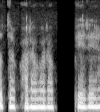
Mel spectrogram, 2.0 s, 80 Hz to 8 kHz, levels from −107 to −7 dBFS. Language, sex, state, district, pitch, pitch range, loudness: Hindi, female, Bihar, Araria, 225 Hz, 215-230 Hz, -15 LUFS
